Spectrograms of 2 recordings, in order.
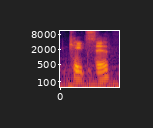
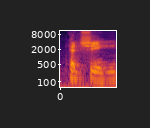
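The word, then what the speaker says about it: Cait Sith: Uh, you know, you know Kate Kate Sith is that you guys I told you this actually is pronounced like what? Kate Ketchi or something like that. Ketchi.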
